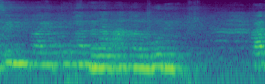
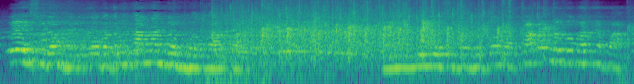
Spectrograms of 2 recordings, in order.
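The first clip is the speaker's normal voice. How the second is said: excited cheer; 8 dB louder than usual. Real, not acted. Cheering a repentant smoker.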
